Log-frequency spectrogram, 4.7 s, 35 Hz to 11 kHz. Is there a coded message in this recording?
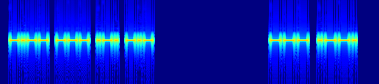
Yes: Morse code from 0.1 to 4.5 s, heard as a keyed tone, about 38 wpm, 700 Hz. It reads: YORK OP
